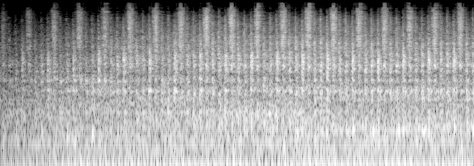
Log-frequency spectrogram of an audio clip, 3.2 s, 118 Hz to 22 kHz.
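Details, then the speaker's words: 35-year-old Land Rover Defender 110 diesel at idle: regular sharp ticking puff about three per second, gases spitting out at back of engine with oil around; owner suspects head gasket; ticking or puffing noise at idle. "now I don't know what that noise is it's probably not good I think the head gaset need replacing because I come to the back of the engine here just down here there's like a spitting"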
